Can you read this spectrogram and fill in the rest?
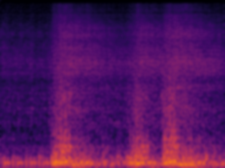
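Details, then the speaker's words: Motorcycle left sitting about a year, just started on choke: three quick throttle blips rise cleanly and settle back to an even idle with no stumble or popping. Normal revving, running strong. "yeah, she's running strong at least. Let's take this thing for a ride, and then we'll deal with that."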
